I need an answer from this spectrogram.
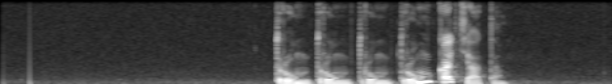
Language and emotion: Russian, positive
